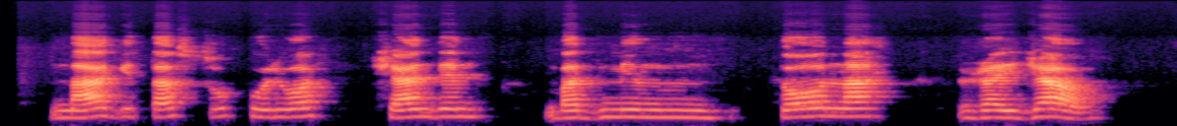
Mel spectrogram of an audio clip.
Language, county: Lithuanian, Telšiai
